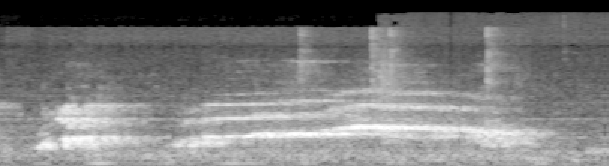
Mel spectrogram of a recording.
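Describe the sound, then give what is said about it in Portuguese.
A single drawn-out dog howl rises and wavers in pitch for about three seconds, clear with no one talking over it. “É um cachorro”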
